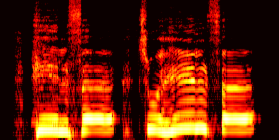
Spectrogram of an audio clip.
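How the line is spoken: Shrieking woman's voice. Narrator (German): eine kreischende Frauenstimme

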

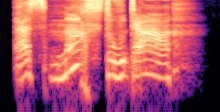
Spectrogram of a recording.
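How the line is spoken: Hissed through clenched teeth. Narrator (German): zischte mit zusammengebissenen Zähnen

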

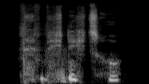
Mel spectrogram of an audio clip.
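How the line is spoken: Whimpering. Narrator (German): wimmerte sie

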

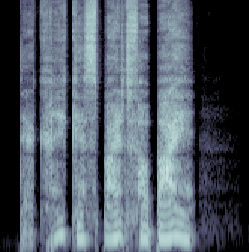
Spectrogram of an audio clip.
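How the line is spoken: Whispered. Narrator (German): hatte Fritz Emma zugeflüstert

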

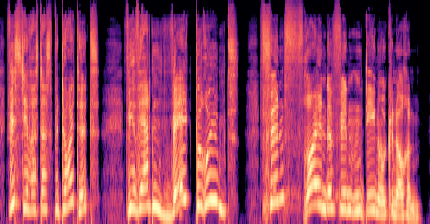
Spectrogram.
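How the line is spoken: Calling out. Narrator (German): ruft Conny

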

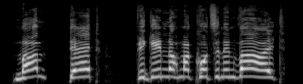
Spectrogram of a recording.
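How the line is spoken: Calling through screen door. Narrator (German): rief Anne durch die Fliegengittertür

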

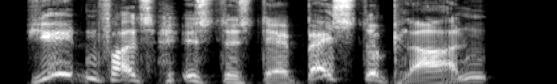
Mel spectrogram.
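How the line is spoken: Called out. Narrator (German): rief Lukas

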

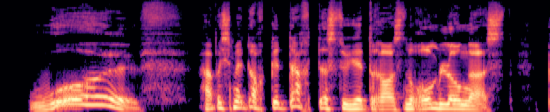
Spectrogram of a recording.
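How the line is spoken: Shouting. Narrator (German): brüllte sie in den Gang

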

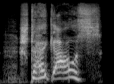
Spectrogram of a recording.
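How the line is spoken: Screaming. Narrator (German): schrie Philipp

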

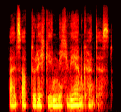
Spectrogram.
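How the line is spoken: Gentle. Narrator (German): sagte er sanft

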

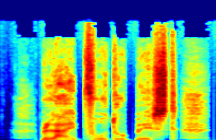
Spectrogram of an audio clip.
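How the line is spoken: Hissing. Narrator (German): zischte er

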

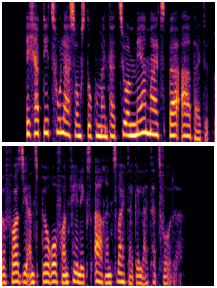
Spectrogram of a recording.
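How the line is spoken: Plain. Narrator (German): sagte Caroline

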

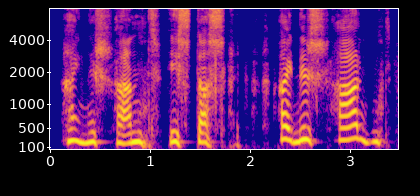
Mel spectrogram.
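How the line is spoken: Lamenting. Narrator (German): jammerte

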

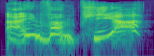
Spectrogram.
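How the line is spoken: Laughing loudly. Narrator (German): musste laut lachen

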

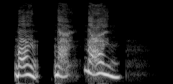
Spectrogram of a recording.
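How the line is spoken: Wailing. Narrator (German): hörte ich mich selbst jammern

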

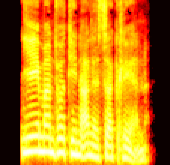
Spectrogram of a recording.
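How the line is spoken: Gruff irritated growl. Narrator (German): knurrte er unwirsch

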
